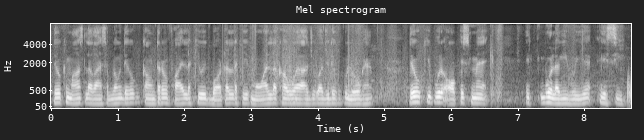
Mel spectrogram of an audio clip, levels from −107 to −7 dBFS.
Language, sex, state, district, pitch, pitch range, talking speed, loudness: Hindi, male, Madhya Pradesh, Katni, 120 Hz, 115-130 Hz, 255 wpm, -18 LUFS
